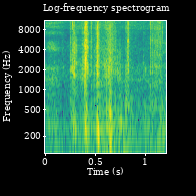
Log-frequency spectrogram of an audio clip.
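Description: At walking pace there are a few short scraping rasps in quick succession, a loose rusted trim piece hanging down and dragging.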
